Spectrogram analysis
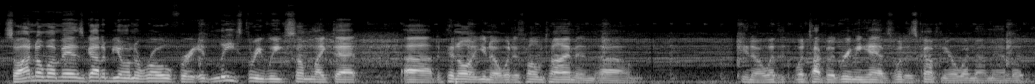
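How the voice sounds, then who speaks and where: A man's voice: medium pitch, fairly even intonation, fast, over music. A man hosting a car audio vlog, talking casually and colloquially, addressing viewers as y'all and man. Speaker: car audio channel host. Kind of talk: casual product unboxing talk.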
